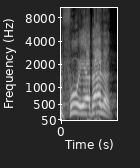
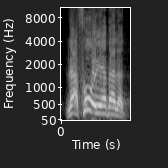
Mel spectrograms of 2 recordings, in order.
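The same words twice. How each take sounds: First: فوق يا بلد said louder, stress on بلد; بلد punched with a fall; slogan cry. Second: فوق يا بلد slow and emphatic; فوق stretched and stressed; slogan cry. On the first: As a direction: chant the slogan. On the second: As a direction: call it out slowly. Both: Real, not acted. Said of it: "وهذا نقول".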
